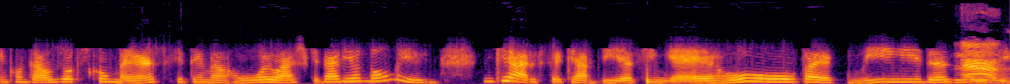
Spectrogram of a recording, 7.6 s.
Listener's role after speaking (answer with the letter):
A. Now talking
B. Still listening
A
